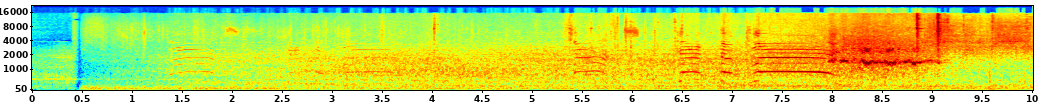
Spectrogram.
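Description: Car engine roaring with tires squealing and skidding during a chase in Max Payne 3, steady loud engine drone under repeated high tire screeches, with voices shouting over it.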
